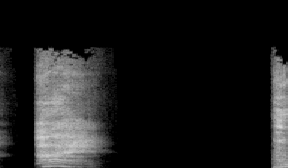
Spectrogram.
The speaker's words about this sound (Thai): เพราะฉะนั้นทำอย่างไรก็คืออย่างรู้ตัวค่ะออกเสียงลมหายใจให้ยาวขึ้นถ้าเกิดอาการรนรานให้ถอนหายใจอย่างรวดเร็วทางปาก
